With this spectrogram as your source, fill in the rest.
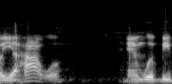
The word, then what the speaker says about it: Yahweh: Ha, Wah, Ha, which is pronounced as Yahweh.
